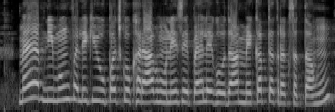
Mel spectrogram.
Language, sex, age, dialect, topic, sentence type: Hindi, female, 25-30, Awadhi Bundeli, agriculture, question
